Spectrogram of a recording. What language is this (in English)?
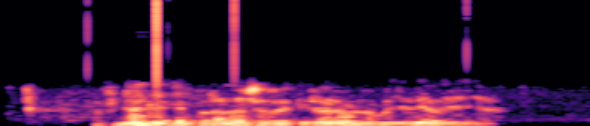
Spanish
